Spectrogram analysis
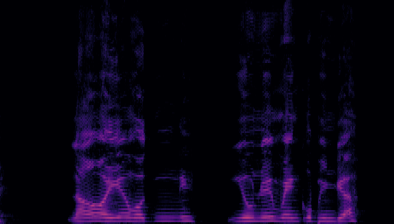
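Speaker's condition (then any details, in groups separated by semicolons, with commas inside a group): Cerebral palsy; speech may be hard to understand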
